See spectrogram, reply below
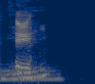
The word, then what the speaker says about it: Ghibli: ¿saben cómo se pronuncia en ¿sí, ¿sí conocen este estudio de animación japonés Ghibli? Las películas Ghibli. Sí, sí, sí, claro.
